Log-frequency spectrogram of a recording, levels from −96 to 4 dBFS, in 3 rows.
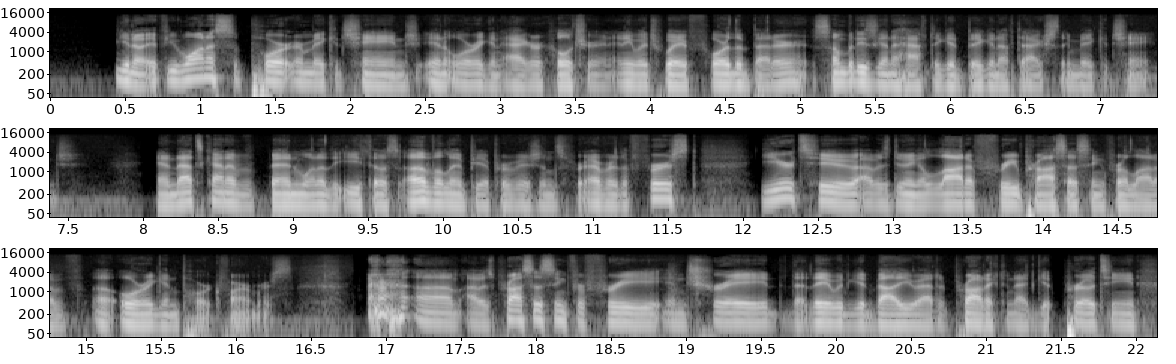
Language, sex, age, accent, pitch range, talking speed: English, male, 30-49, American, 100-115 Hz, 230 wpm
